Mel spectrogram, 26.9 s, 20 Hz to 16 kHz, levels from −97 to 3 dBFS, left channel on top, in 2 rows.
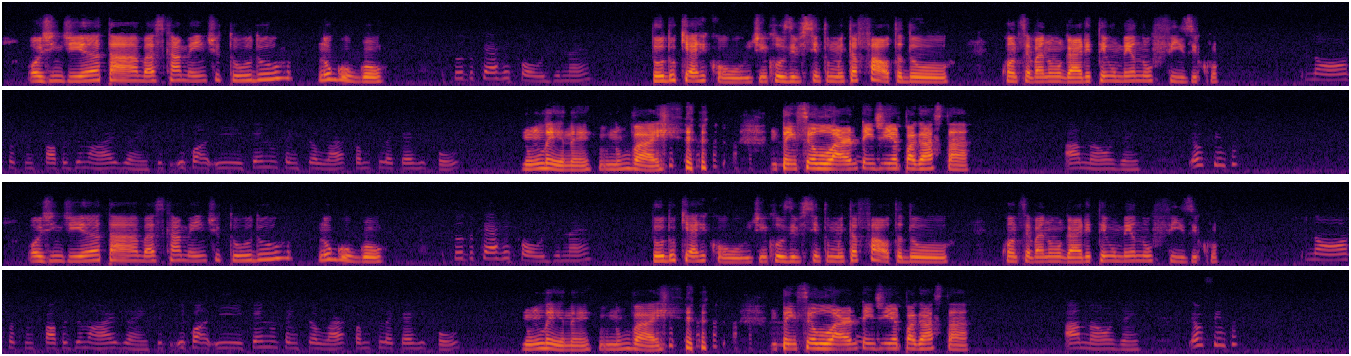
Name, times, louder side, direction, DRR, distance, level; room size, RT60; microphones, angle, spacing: voice 1, 0.3-2.9 3.2-3.8 6.5-9.5 10.0-12.2 18.7-20.2 20.9-23.1, left 4 dB, 65° left, 1.5 m, -31 dB
voice 2, 4.5-5.9 13.0-18.1 19.8-20.0 21.1-22.2 24.1-25.9, right 3 dB, 45° right, 3.2 m, -49 dB
open air
head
